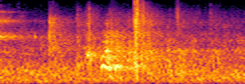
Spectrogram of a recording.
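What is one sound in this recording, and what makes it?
A badminton racket taps a shuttlecock in a large echoing hall.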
